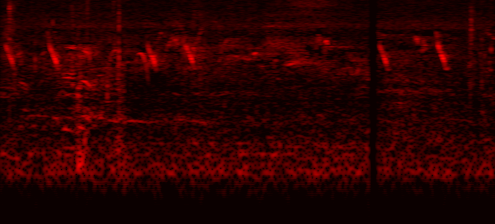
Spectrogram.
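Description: Small birds chirping, many short quick notes that fall in pitch, repeated every second or so against faint outdoor background noise.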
